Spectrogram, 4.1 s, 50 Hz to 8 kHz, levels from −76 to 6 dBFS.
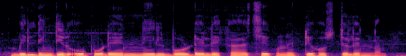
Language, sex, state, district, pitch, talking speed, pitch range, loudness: Bengali, male, West Bengal, Cooch Behar, 130 Hz, 190 wpm, 120-135 Hz, -13 LUFS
